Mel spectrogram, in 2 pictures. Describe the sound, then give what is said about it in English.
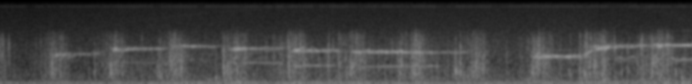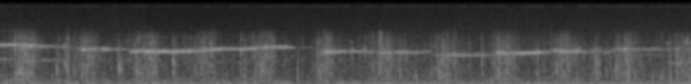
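Soldiers, a column of prisoners of war, march in step while whistling a tune together. Many steady, even footfalls keep a regular rhythm under a continuous high whistled melody from start to finish. “One after another, the men begin to straighten up. and march in step and whistle.”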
